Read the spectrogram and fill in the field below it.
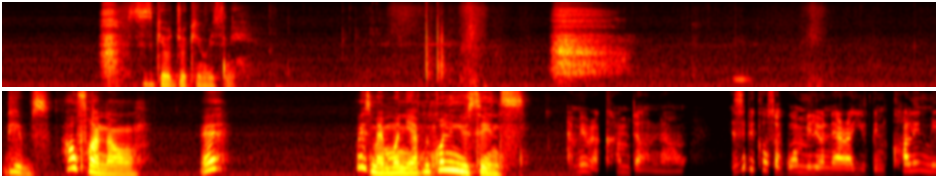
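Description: A woman speaks with agitation into a phone, close by.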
